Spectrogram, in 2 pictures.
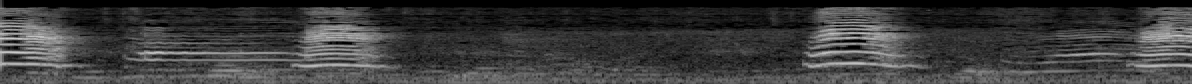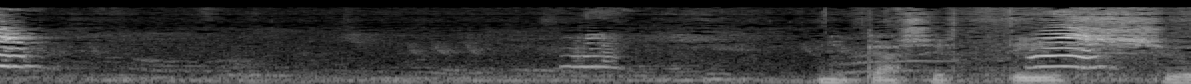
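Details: Rescued newborn kitten giving several high, bowed meows in quick pairs during the first half, then quieter mews as human speech and handling noises take over toward the end.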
